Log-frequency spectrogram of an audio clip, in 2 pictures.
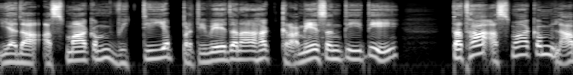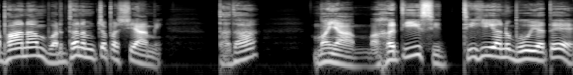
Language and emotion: Sanskrit, happy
